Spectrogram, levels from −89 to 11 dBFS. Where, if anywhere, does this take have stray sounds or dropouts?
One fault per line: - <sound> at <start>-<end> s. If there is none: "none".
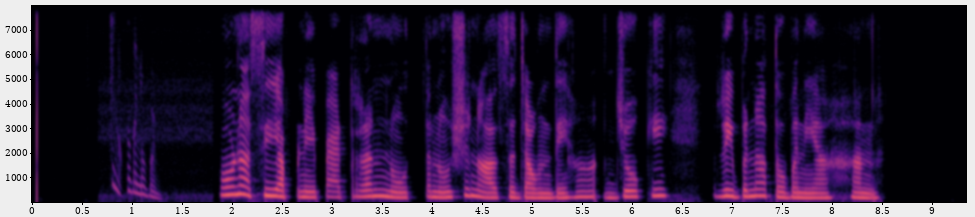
- chirp at 0.8-1.3 s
